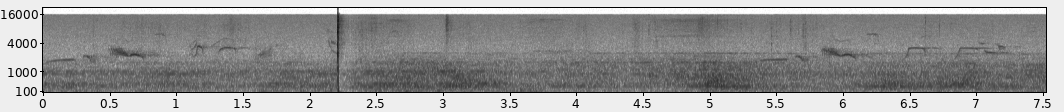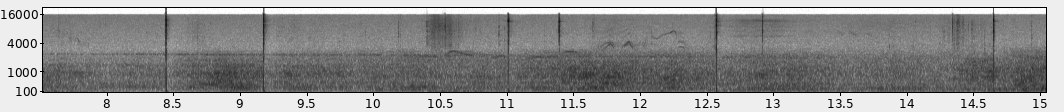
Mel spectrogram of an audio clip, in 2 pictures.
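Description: Bonsai scissors snipping shoots from a small maple's crown: a handful of sharp, irregularly spaced snips, with several close together from about eight to thirteen seconds in.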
